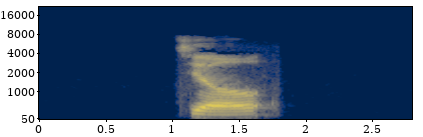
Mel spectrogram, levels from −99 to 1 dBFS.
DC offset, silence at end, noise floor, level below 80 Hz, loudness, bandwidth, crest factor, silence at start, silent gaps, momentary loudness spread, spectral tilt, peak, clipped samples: under 0.1%; 1.15 s; under -90 dBFS; -70 dBFS; -18 LUFS; 7.6 kHz; 20 dB; 1.05 s; none; 20 LU; -3.5 dB/octave; -4 dBFS; under 0.1%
